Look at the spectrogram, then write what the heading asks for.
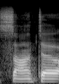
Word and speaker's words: Szanto: box you saw already the Z is silent they're calling it Santa I'm gonna do another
